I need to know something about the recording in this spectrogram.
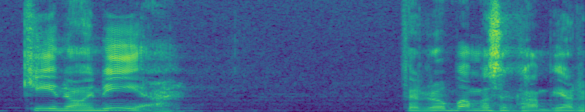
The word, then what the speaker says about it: Koinonia: Y por si acaso esta palabra tenemos comunión unos con otros, esta palabra coinonía en griego, aunque me han corregido los que hablan griego y dicen que en griego es quinonía, pero no vamos a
